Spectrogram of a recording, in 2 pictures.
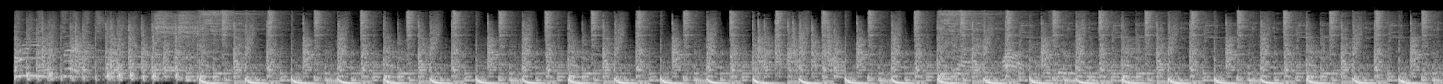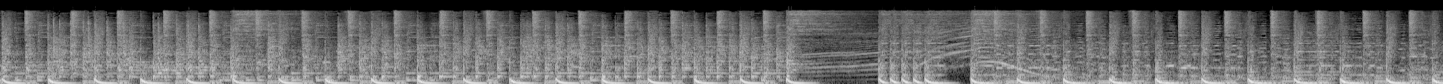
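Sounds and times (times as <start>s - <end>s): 
disco lezginka dance music: 0.2s - 28.8s.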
